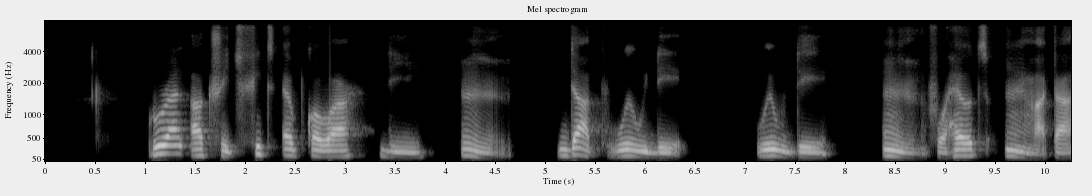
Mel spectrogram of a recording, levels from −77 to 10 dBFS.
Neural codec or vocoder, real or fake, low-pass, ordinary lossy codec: codec, 24 kHz, 0.9 kbps, WavTokenizer, large speech release; fake; 7.2 kHz; none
